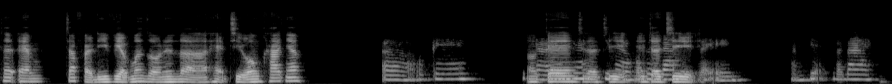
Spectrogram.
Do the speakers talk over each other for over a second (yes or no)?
yes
